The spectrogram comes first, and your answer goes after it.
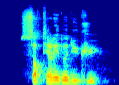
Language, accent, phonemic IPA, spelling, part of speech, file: French, France, /sə sɔʁ.tiʁ le dwa dy ky/, se sortir les doigts du cul, verb, LL-Q150 (fra)-se sortir les doigts du cul.wav
- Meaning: to get a move on, to get off one's ass, to pull one's finger out (to stop being lazy)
